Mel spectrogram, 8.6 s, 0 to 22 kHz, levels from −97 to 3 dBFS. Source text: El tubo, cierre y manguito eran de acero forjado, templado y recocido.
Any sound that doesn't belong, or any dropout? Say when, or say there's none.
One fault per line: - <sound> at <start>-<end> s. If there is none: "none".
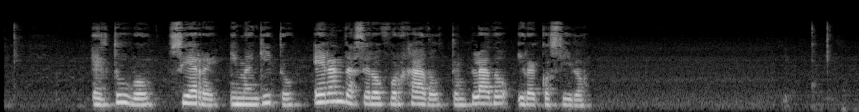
none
